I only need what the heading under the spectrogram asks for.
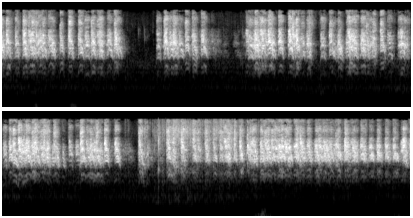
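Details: A flock of house sparrows reacting to a Cooper's hawk keeps up a dense, harsh, loud chatter of overlapping alarm chirps, pausing briefly twice before resuming.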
